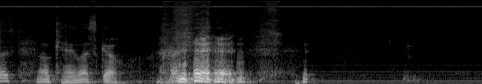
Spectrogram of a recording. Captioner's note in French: Rires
